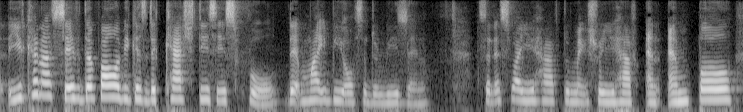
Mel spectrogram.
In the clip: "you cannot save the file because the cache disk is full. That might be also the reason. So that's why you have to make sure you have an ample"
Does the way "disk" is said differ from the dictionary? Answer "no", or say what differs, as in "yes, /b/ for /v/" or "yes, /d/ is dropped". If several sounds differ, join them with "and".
yes, /k/ is dropped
